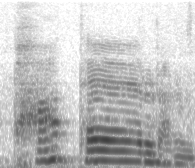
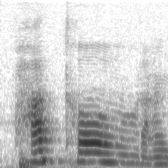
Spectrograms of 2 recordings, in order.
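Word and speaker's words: πατήρ: 예수님께서 기도를 가르쳐 주실 때 제일 처음에 뭔 단어를 가르쳤냐면 파테르라는 단어, 파터라는 단어. 뒤에 맨 마지막 단어가 그 R 발음으로 번역되는 거기 때문에 파테를 해도 되고 파터라고 해도 됩니다.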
